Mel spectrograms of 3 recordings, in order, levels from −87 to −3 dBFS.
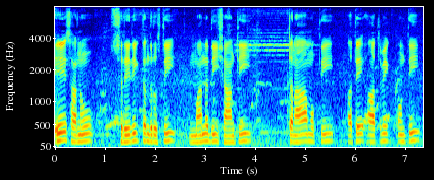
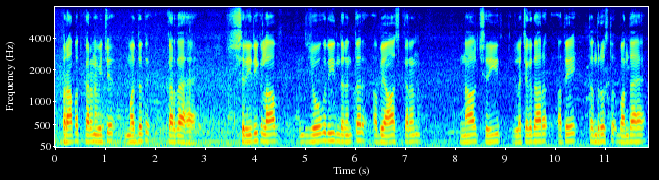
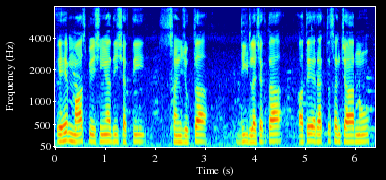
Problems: constant background noise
